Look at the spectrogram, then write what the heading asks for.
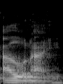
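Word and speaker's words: אדני: Aquí dice Adonai. Tenemos la Aleph con una A. La Aleph es muda y solo decimos la A.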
